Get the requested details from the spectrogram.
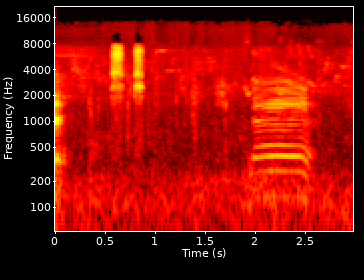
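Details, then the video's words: Cow with a funny sound: a single short moo near the end, preceded by two sharp high clicks and quiet background noise. "cow funny sound"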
